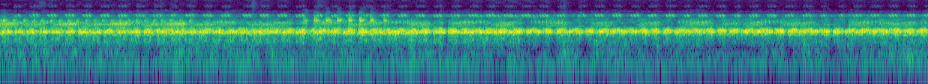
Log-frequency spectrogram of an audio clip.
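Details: Swamp frogs at night during light rain in an Indonesian village forest, their massed croaking a steady throbbing drone; a brief louder burst of higher calls rises near the fourth second, with faint insect trilling above.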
